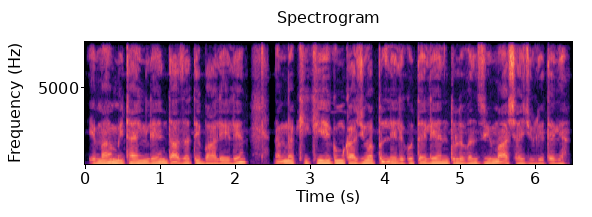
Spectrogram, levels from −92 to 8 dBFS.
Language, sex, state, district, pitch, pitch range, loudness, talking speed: Wancho, male, Arunachal Pradesh, Longding, 145 Hz, 130-155 Hz, -17 LUFS, 240 wpm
